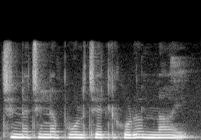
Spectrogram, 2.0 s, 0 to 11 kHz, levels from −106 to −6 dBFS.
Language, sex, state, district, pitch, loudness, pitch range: Telugu, female, Telangana, Mahabubabad, 220 Hz, -13 LUFS, 215-225 Hz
